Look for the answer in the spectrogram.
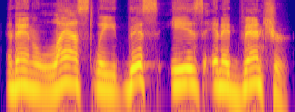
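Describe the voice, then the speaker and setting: Male review host, slightly high voice, folksy and measured, emphatic phrasing, close dry studio sound. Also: no echo. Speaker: host and reviewer of a tabletop gaming channel. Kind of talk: conversational product review to camera.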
